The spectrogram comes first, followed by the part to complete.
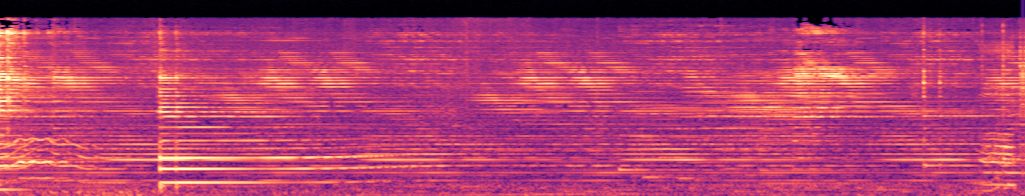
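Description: Indian lap slide guitar (the Crystal Slide) playing a slow melody in Raga Bhageshwari with the notes gliding into one another. A note struck about two seconds in rings on and slowly fades.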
